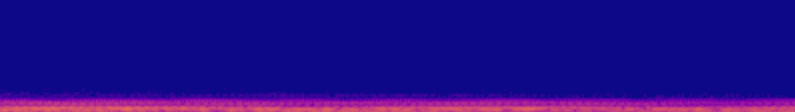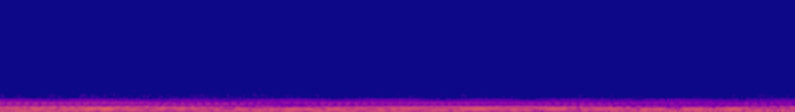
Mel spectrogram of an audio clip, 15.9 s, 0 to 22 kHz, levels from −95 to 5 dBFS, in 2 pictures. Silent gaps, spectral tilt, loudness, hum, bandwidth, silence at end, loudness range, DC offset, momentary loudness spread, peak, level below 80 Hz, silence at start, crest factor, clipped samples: none; -12.5 dB/octave; -44 LUFS; 60 Hz at -50 dBFS; 0.7 kHz; 0 s; 5 LU; under 0.1%; 8 LU; -28 dBFS; -50 dBFS; 0 s; 14 dB; under 0.1%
